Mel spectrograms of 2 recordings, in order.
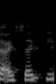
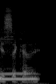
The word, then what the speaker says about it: isekai: Yeah, How do you pronounce it? Iseki. isekai. It's isekai.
